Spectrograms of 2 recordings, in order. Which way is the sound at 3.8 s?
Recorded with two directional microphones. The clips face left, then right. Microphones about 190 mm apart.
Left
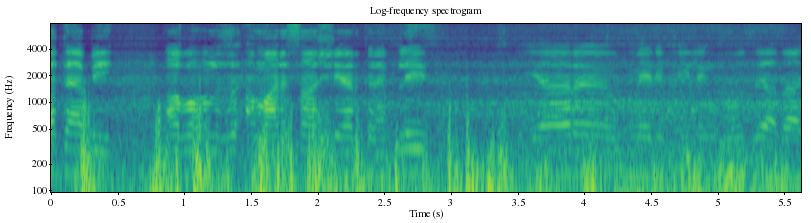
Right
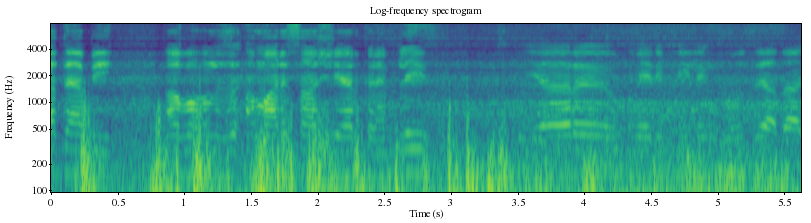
10° right (ahead or behind).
